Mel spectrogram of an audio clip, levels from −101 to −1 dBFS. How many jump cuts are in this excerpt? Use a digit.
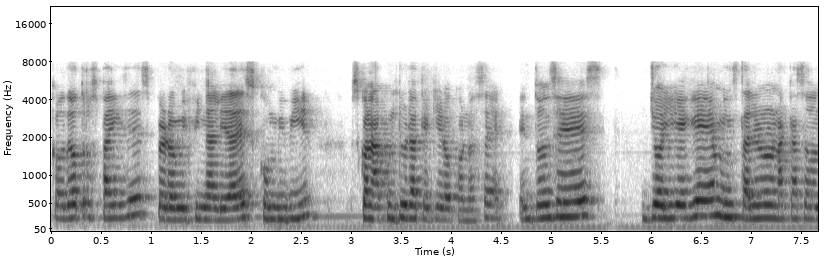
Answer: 1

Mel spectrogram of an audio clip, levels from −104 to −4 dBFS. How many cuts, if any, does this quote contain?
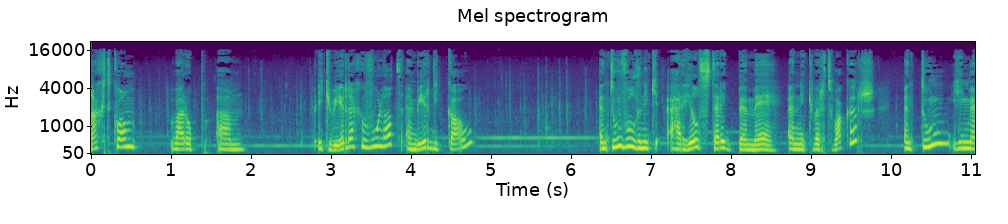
1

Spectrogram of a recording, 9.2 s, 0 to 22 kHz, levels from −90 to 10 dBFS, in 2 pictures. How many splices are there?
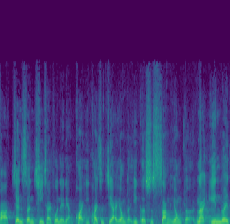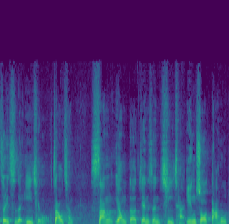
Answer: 0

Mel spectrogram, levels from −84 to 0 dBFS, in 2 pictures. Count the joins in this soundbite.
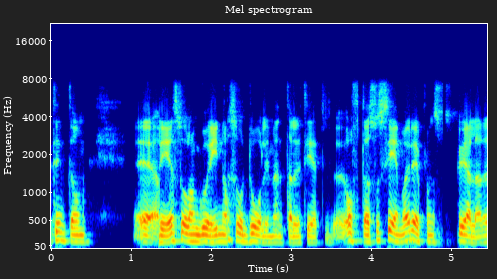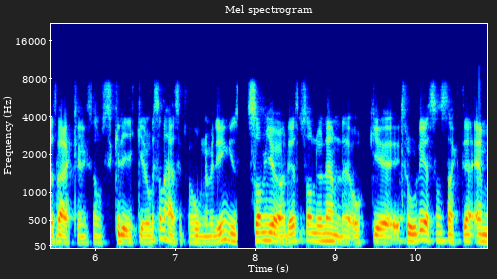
7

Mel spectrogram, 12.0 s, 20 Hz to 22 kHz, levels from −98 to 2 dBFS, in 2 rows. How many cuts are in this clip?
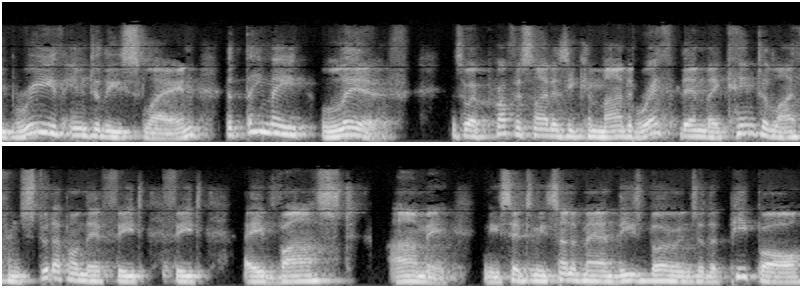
4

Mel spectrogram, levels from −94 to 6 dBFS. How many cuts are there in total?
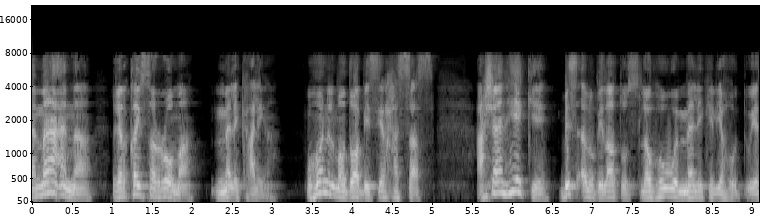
0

